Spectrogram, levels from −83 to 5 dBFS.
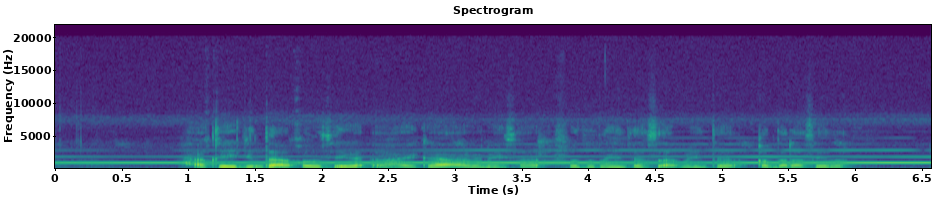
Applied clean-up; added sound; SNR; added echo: none; Wind instrument, woodwind instrument; 9 dB; none.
